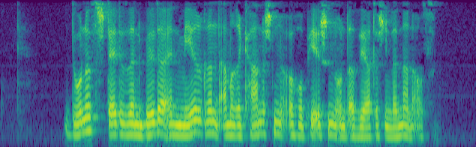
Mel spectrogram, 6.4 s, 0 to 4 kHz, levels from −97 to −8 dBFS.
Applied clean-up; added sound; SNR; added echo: none; none; none; none.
